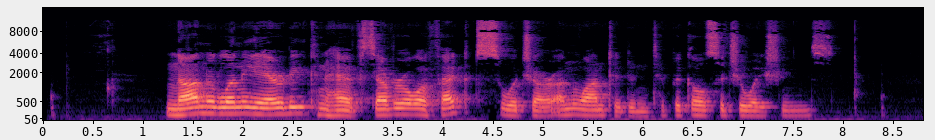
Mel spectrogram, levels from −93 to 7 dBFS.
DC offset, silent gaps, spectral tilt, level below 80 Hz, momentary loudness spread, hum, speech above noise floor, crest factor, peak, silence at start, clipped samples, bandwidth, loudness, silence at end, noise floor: under 0.1%; none; -5 dB/octave; -66 dBFS; 19 LU; none; 45 dB; 20 dB; 0 dBFS; 1.25 s; under 0.1%; 11.5 kHz; -20 LUFS; 0.95 s; -65 dBFS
